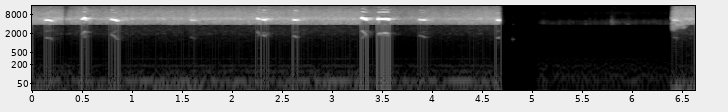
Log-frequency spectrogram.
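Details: Common kingfisher giving thin high whistled calls, scattered singles and a louder double note, over continuous hiss that stops abruptly before a short silence.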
